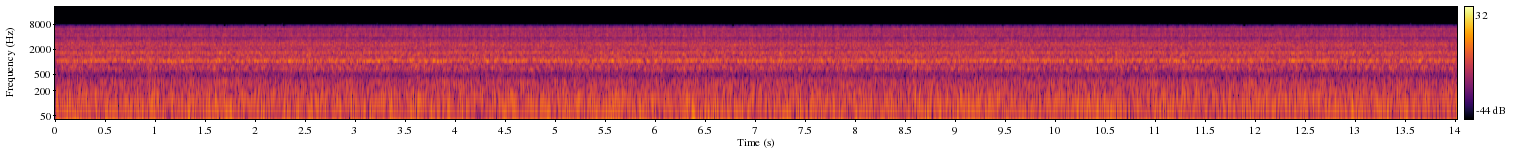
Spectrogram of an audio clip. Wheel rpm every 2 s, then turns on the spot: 160, 170, 160, 160, 160, 170, 160.
none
